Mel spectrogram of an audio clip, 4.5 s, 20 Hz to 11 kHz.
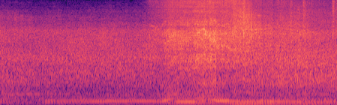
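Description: Husqvarna Norden 901's 889 cc two-cylinder engine pulling as the motorcycle rides past. Its pitch rises just after two seconds in, dips briefly, then climbs again, and it is loudest about three seconds in as the bike passes close.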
